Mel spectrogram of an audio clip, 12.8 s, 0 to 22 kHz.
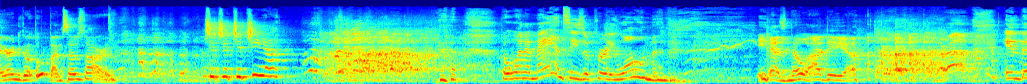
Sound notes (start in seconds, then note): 3.8 audience laughing; 10.8 audience laughing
